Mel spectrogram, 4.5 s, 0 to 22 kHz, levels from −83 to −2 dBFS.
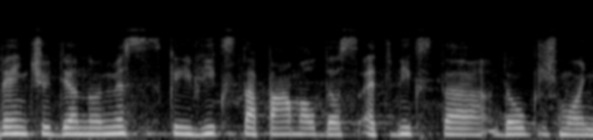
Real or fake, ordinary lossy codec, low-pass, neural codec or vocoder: fake; Opus, 32 kbps; 7.2 kHz; codec, 16 kHz, 4 kbps, FreqCodec, larger model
